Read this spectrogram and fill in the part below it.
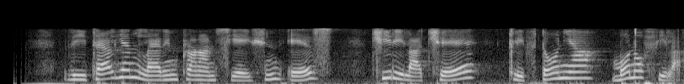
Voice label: latin; Cliftonia monophylla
